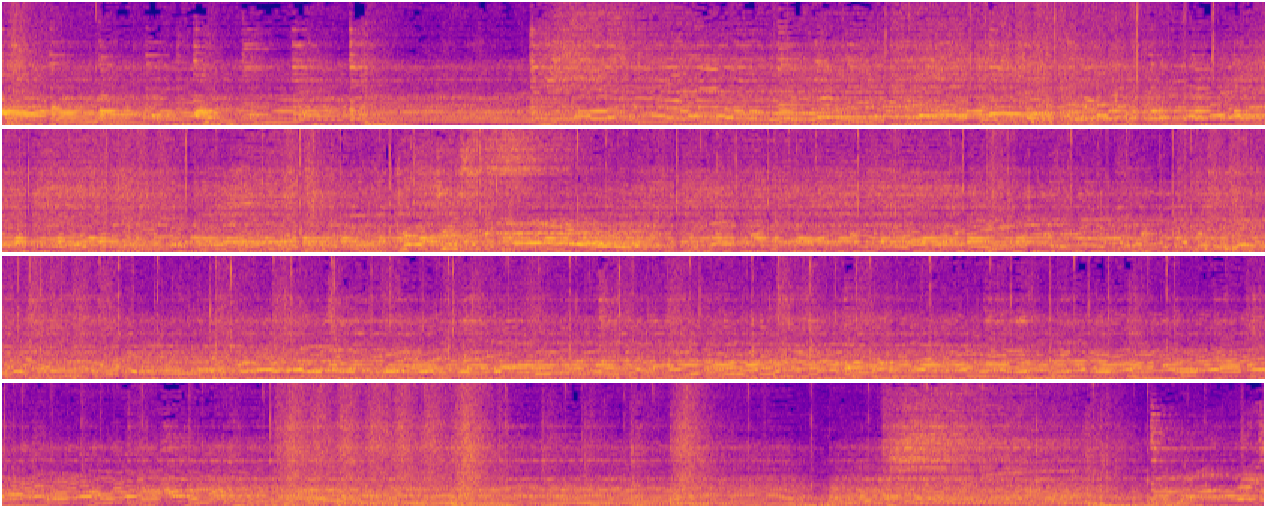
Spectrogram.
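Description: Live rock band playing an amplified song: electric guitar, keyboards, bass and drums, with a strong pulsing bass line throughout.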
